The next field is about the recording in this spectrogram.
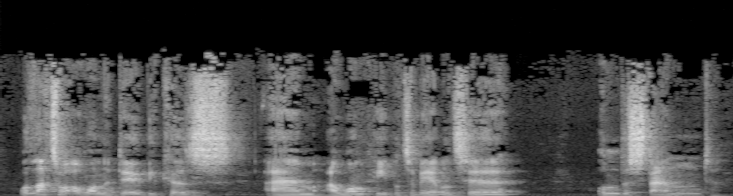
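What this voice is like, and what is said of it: Speaks with a noticeable accent. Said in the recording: “you have an amazing accent”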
